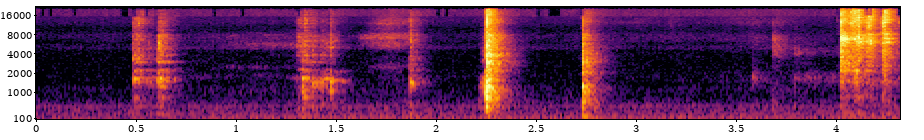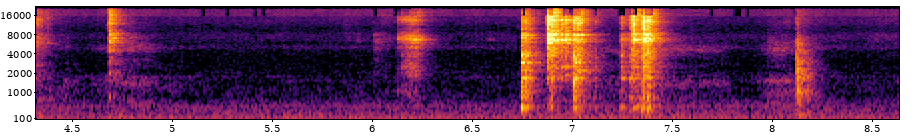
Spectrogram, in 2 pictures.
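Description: Metal lids and bands clink and click sharply onto glass canning jars of homemade restaurant-style salsa, a series of close, scattered taps and small rattles.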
